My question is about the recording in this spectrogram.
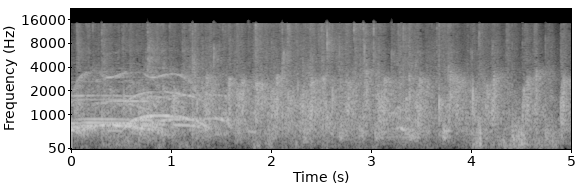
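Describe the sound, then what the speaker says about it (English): Comedy club crowd in Long Beach applauds a comedian taking the stage, steady clapping and whoops from the audience with a voice briefly heard over the start. "Another round of applause."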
